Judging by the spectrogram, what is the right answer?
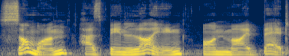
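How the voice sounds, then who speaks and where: In a booming, put-on character voice, a man speaks very slowly at a medium pitch with ordinary pitch variation. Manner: gruff, storytelling.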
